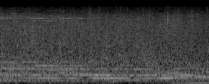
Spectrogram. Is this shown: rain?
yes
